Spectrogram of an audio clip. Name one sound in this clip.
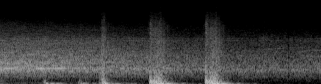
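Heavy thuds sound as a body slams onto the ground.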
